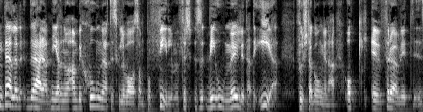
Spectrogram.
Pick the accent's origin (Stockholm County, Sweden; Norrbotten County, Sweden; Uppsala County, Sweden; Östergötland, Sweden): Stockholm County, Sweden; Tullinge; där jag växte upp i Tullinge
